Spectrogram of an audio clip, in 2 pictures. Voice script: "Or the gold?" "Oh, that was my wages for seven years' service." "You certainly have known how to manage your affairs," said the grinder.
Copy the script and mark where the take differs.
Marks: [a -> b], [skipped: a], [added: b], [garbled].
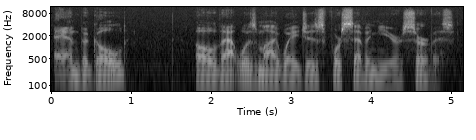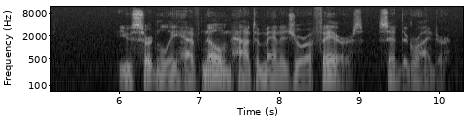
["Or -> And] the gold?" "Oh, that was my wages for seven years' service." "You certainly have known how to manage your affairs," said the grinder.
